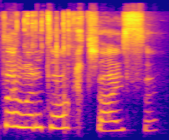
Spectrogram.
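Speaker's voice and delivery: high, cursing in frustration; frustrated outburst. Real, not acted. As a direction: swear at the missed note. Swearing after a missed note. (frustrierter Fluch)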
